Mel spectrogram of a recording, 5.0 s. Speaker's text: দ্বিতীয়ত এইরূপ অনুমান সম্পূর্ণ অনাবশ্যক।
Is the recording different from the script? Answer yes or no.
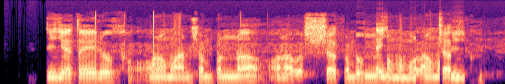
yes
